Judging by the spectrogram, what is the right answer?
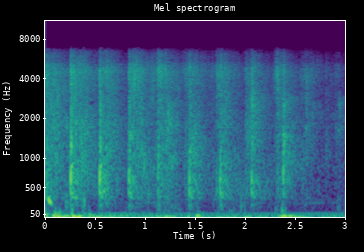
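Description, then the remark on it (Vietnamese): An audience at a retreat applauds the kitchen team, clapping in a steady, rhythmic pattern, the claps landing together about three times a second for a few seconds at moderate loudness, with no talking over it. “Xin đại chúng vỗ cho ban tái soạn một tràng pháo tay nha.”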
